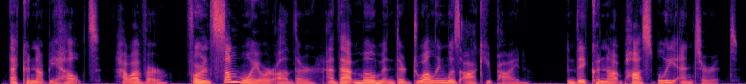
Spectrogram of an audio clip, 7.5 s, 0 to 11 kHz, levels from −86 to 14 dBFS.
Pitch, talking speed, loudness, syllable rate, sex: 205 Hz, 210 wpm, -18 LUFS, 5.7 syllables/s, female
